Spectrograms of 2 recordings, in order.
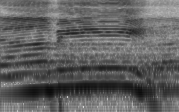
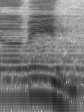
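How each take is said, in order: First: It is said loudest of all. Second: It is said more loudly.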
